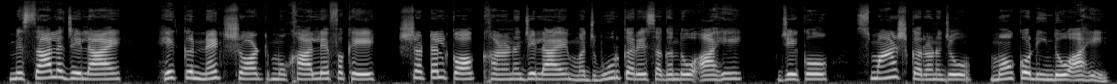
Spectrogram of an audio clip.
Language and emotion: Sindhi, neutral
